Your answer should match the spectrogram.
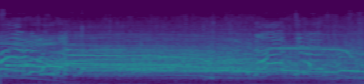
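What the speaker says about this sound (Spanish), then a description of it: "Que le den un aplauso muy grande a nuestra nueva invitada" A television studio audience at a masked singing competition cheers and whoops loudly to welcome a new guest, with sustained, bright crowd noise and rising shouts filling the whole stretch.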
